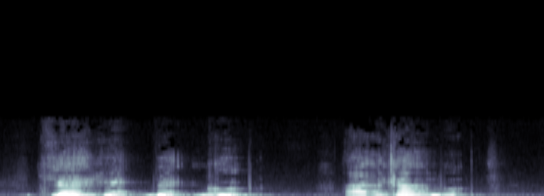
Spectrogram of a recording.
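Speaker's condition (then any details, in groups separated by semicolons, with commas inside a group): Cerebral palsy; uses wheelchair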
